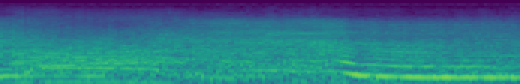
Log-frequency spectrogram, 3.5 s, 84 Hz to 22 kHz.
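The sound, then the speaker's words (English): A racing car engine in a racing video game roars steadily, its pitch shifting as it revs and shifts gear midway, loud over a wash of road noise, with no talking. “The Gran Turismo 4. Yeah, I love Gran Turismo.”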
